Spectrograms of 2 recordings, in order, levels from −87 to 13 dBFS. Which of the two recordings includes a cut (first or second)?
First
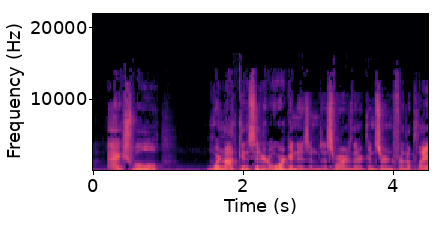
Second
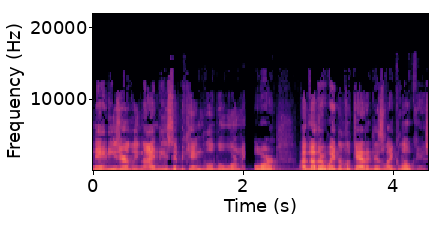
second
